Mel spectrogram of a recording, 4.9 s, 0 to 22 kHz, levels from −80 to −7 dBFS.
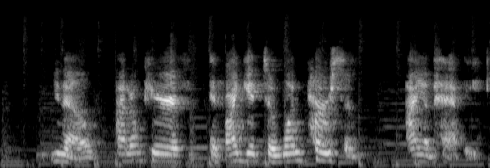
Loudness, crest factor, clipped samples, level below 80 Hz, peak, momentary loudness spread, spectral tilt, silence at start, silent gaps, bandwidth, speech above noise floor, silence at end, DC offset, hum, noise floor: -22 LUFS; 20 dB; under 0.1%; -62 dBFS; -4 dBFS; 14 LU; -4 dB/octave; 0.4 s; none; 13.5 kHz; 28 dB; 0 s; under 0.1%; none; -52 dBFS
